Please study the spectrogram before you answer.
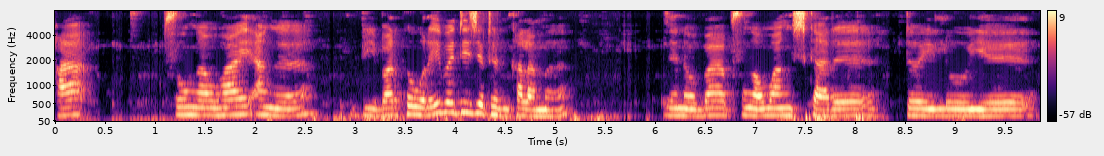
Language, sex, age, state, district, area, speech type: Bodo, female, 30-45, Assam, Kokrajhar, rural, spontaneous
